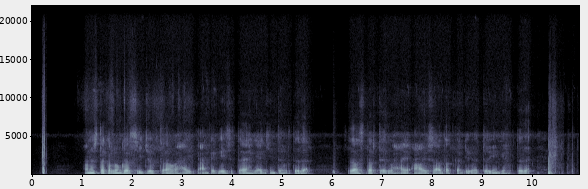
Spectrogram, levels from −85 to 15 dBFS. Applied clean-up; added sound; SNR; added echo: none; Whoosh, swoosh, swish; 15 dB; none.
